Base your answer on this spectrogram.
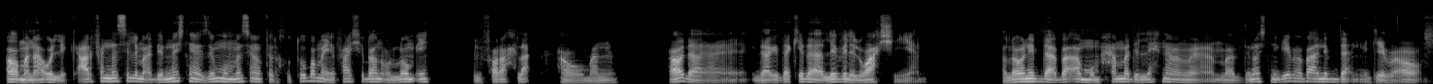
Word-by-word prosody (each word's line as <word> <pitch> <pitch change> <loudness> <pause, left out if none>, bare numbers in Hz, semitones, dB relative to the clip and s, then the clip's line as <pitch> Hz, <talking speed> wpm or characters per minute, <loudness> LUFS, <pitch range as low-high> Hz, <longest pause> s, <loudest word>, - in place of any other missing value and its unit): آه 120 0 +7
ما 110 -2 +4
أنا 105 0 +3
هاقول 115 -1 +2
لِك، 95 0 -7
عارفة - - +3
الناس 145 0 +2
اللي 150 -2 0
ما 130 - +2
قدرناش 125 +8 0
نعزمهم 130 0 +1
مثلًا 135 0 0
في - - -18
الخطوبة 150 +2 -4
ما 145 -5 0
ينفعش 120 +4 -4
بقى 130 +2 +1
نقول 110 -4 -2
لهم 125 0 +2
إيه 125 - 0 0.5
في - - -11
الفرح - - -2
لأ، - - -2 0.3
أو 95 -1 -3
ما 95 +1 -5
ن 95 0 -8 0.5
آه - - +8
ده 95 -1 -3 0.2
ده 105 +1 0
ده 105 +1 -1
كده 125 -2 +2
level 120 +4 +2
الوحْش 105 +2 +3
يعني، - - -9 0.7
فاللي 105 +2 0
هو 125 - +7
نبدأ 130 -4 +4
بقى 125 +3 +2
أم 115 -3 +3
محمد 120 +3 -1
اللي 115 +2 -2
إحنا 125 -2 -2
ما 110 -1 -4
ما 105 0 -5
رديناش 115 +7 -4
نجيبها 135 +3 -2
بقى 135 0 +1
نبدأ 120 -2 0
نجيبها 100 -2 -4
آه، 105 -1 -1
120 Hz, 210 wpm, -26 LUFS, 105-130 Hz, 0.7 s, آه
